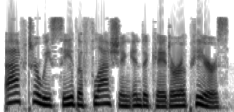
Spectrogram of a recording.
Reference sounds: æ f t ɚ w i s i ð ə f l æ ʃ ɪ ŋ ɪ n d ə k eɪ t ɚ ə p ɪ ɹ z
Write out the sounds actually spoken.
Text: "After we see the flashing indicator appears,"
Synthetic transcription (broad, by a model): æ f t ɚ w i s i ð ə f l æ ʃ ɪ ŋ ɪ n d ə k eɪ t ɚ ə p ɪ ɹ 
